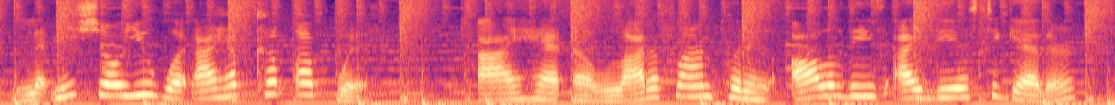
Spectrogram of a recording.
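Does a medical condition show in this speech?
No.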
